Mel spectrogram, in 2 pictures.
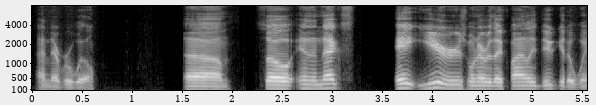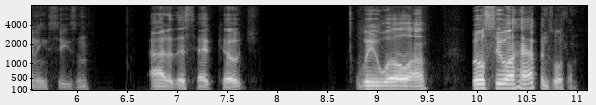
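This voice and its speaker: A man's voice: medium pitch, moderate pace, long pauses, smooth, no room sound, clean studio sound. A man hosting a casual chat who teases a viewer about sports and chuckles often as he talks. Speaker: host. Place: at a desk indoors.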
